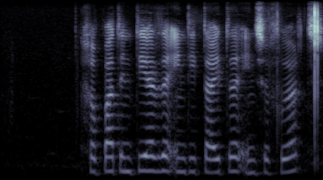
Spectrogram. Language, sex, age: Afrikaans, female, 19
